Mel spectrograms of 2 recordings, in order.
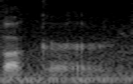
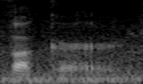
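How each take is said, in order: First: It is said in a mainland American way. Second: The same.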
